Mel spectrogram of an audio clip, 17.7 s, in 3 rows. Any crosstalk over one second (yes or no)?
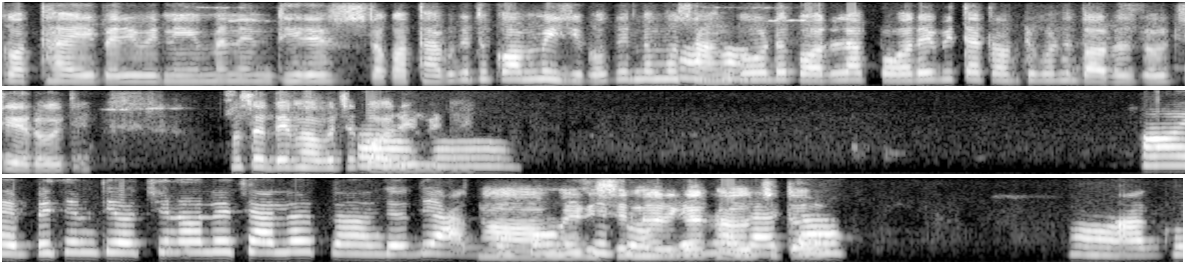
yes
